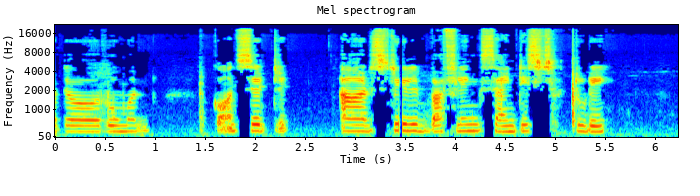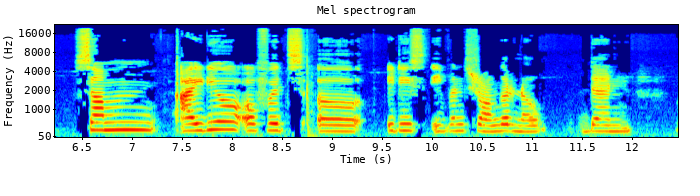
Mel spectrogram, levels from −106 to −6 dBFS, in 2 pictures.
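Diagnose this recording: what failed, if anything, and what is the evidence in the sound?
A short hole opens in the continuous speech at 3.44 s and closes at 3.48 s, a silence of about 39 ms with smeared edges, after which the sound resumes exactly where it broke off. This is a gap at a join of encoded pieces, a codec-stage fault: the audio was encoded in separate sections and concatenated untrimmed, so the encoder's start-up delay and the padding of the previous section's last frame both remain as dead air.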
